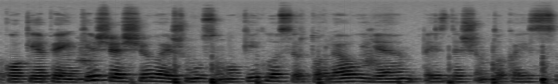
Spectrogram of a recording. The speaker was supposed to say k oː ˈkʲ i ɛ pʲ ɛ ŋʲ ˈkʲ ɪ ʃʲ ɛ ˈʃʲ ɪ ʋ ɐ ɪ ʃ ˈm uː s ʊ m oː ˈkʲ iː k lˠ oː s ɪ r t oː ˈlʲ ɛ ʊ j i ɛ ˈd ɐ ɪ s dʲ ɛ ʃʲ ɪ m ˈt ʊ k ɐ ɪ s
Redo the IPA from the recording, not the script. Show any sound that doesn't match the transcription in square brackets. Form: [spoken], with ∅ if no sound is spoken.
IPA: k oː ˈkʲ i ɛ pʲ ɛ ŋʲ ˈkʲ ɪ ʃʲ ɛ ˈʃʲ ɪ ʋ ɐ ɪ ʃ ˈm uː s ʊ m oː ˈkʲ iː k lˠ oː s ɪ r t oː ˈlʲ ɛ ʊ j i ɛ [ˈt] ɐ ɪ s dʲ ɛ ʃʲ ɪ m ˈt ʊ k ɐ ɪ s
